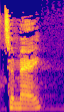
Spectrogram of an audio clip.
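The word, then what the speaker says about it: timē (τιμή): The Greek word is pronounced timē, and it looks like time, and it means to value, to respect, or to high esteem, to bring, to treat as precious, weighty, and valuable.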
